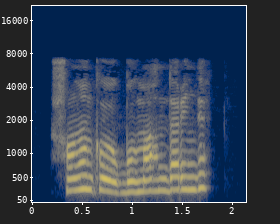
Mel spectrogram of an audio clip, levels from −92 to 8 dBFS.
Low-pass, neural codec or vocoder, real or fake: 7.2 kHz; none; real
